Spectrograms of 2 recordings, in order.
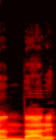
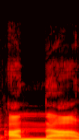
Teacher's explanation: a Roma non si dice andare, andà, si dice annà · Shown in: second take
